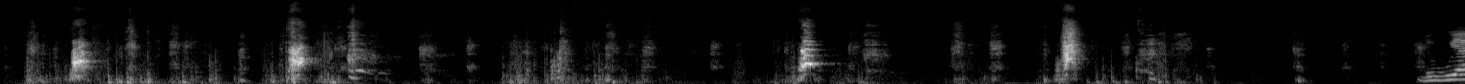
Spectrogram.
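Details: An unusually excited puppy at play indoors giving single sharp barks spaced a few seconds apart, with softer scuffling and small yips between them, and a person's voice at the end.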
